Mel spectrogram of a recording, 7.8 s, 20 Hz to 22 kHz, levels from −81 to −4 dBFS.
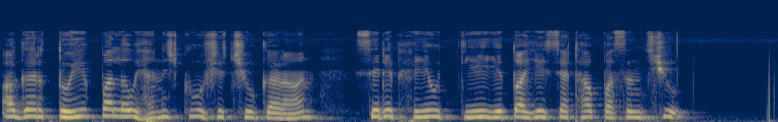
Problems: background sounds at intervals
